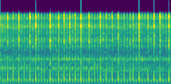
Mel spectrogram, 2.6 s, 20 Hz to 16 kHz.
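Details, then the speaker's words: Homelite 25cc converted for RC use, nearly new (about 20 ounces of fuel run through it), swinging an 18.6 propeller. Crisp, steady popping at roughly twelve beats a second, even in rhythm and loudness with no misses: a normal idle. "The hand start so easy, it'll idle forever."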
